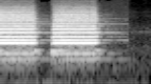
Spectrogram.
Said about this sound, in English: And then honk in their face, you know.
